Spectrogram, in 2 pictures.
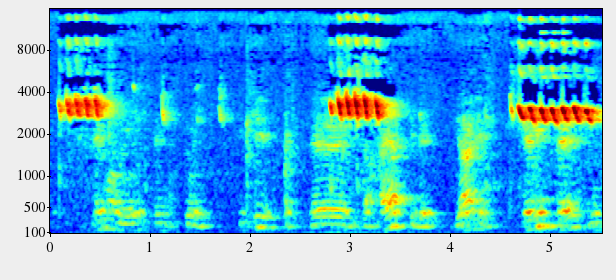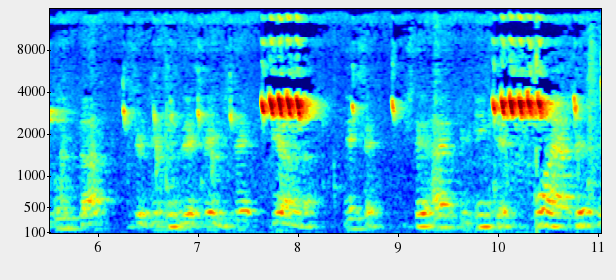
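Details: European greenfinch song: loud, drawn-out buzzy wheezes about half a second long recur every two to three seconds, separated by lower, voice-like harmonic sounds resembling speech.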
